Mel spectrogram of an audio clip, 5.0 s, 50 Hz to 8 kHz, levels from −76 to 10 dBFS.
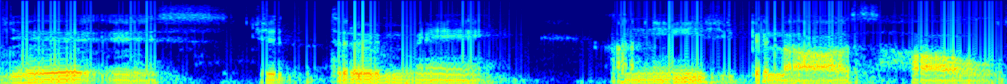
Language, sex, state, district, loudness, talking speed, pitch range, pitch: Hindi, male, Madhya Pradesh, Umaria, -18 LUFS, 95 wpm, 105-110 Hz, 105 Hz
